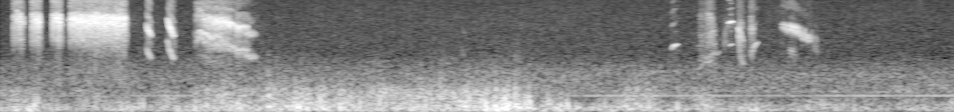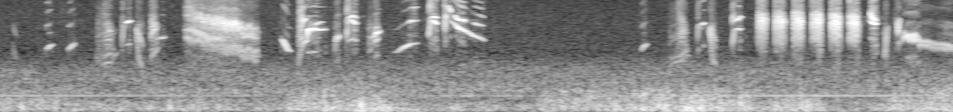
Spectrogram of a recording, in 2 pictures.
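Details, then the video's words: European goldfinch, a captive bird kept for listening, singing outdoors as snow falls and wind blows during a trapping outing. Loud, bright twittering with buzzy trills and tinkling notes comes in repeated bursts over steady wind noise. "Пение щегла - Голоса птиц. Щегол на прослушивании запел."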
